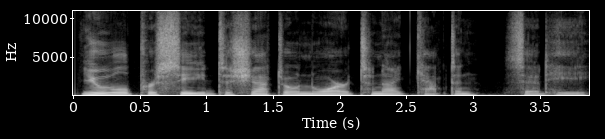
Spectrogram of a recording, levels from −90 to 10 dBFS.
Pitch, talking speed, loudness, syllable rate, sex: 135 Hz, 170 wpm, -18 LUFS, 4.0 syllables/s, male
